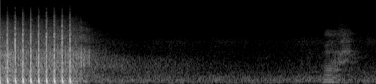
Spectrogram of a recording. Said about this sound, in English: Now I'm just going to pop up and I'm just going to blast him again.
